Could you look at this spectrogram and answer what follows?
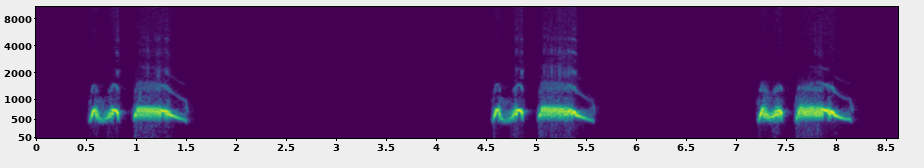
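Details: Female spotted dove repeating her call to stimulate the male: three low coo phrases spaced a few seconds apart, each a brief wavering note then a longer downward-sliding coo, in a quiet setting.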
